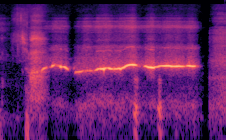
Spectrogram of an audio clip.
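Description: A person whistles one long, steady note at a fairly constant pitch for a couple of seconds, clear, with a few soft low thumps underneath and no talking.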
